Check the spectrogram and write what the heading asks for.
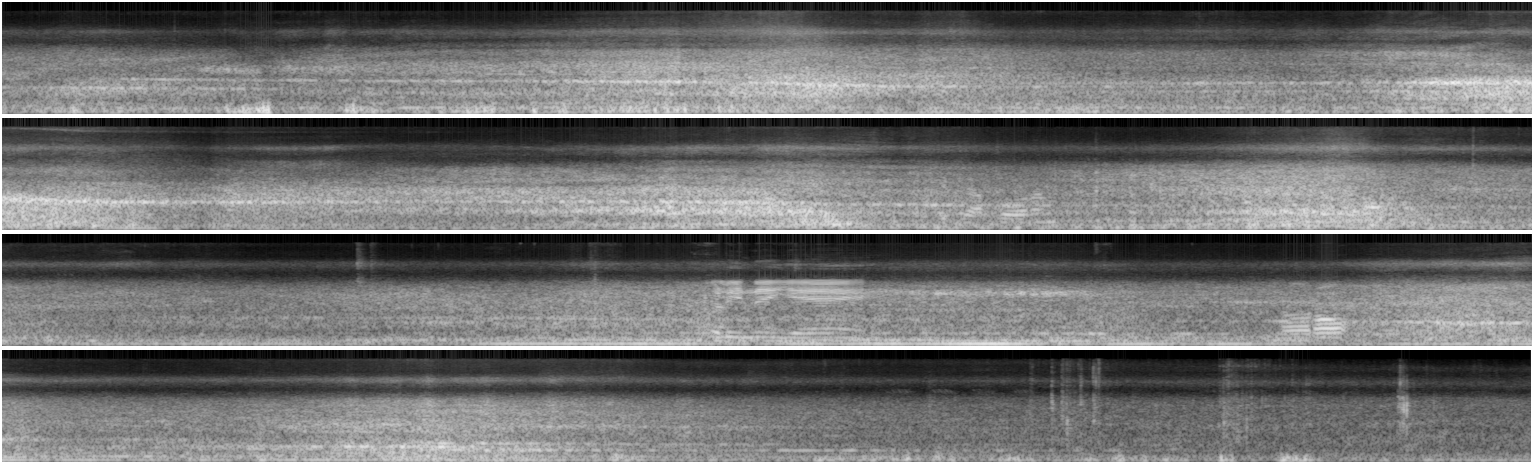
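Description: Highway traffic passing close by on a toll road: vehicles go by one after another every few seconds, each one swelling and fading. A low steady engine hum joins about halfway through.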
